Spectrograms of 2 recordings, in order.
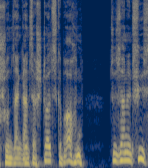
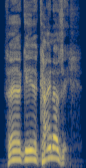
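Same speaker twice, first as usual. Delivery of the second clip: slow, raised call to the devils; 7 semitones higher, slower than usual. A narrator's reading. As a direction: call them off firmly. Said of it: "Er aber rief".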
